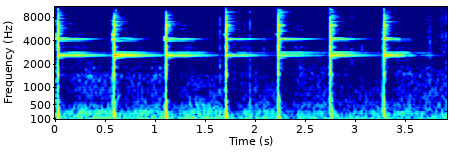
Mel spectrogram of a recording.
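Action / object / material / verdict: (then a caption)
strike / diabase boulder struck with a steel hammer / diabase / none. A steel claw hammer with a wooden handle and blue grip strikes a large, solid grey diabase ringing-rock boulder in a boulder field, tapping the same spot six times at a steady pace. Each strike gives a sharp, bell-like metallic ping with high sustained tones near 2.7 kHz that ring briefly between hits.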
